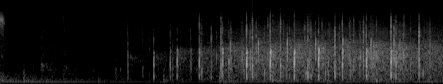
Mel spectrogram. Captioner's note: applauding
